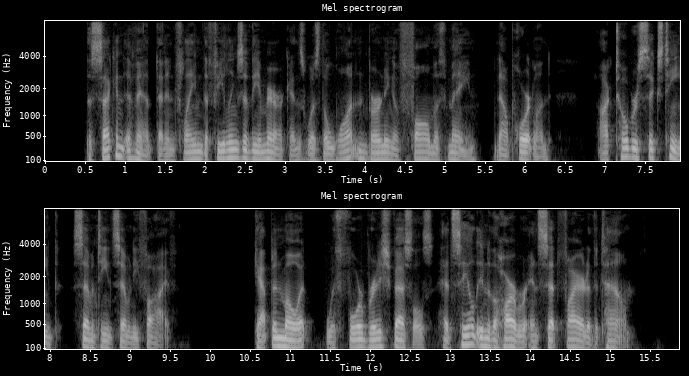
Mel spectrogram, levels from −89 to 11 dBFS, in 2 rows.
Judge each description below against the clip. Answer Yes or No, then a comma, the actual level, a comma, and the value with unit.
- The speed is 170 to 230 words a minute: No, average, 145 wpm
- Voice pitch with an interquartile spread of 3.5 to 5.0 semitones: Yes, average, 3.8 semitones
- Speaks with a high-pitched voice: No, low, 105 Hz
